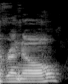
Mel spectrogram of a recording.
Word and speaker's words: Renault: Yeah, Renault. I'm probably not saying it quite French enough, but they had a car called the Kangoo.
